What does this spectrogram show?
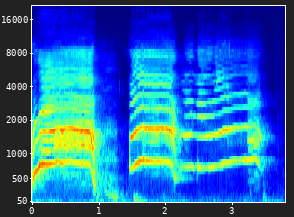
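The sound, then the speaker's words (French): Someone imitates a young woman screaming: three long, shrill, sustained cries, loud, separated by brief gasping pauses, the last one wavering before it fades. “Ah, mais c'est des hurlements, ça, tu les entends.”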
